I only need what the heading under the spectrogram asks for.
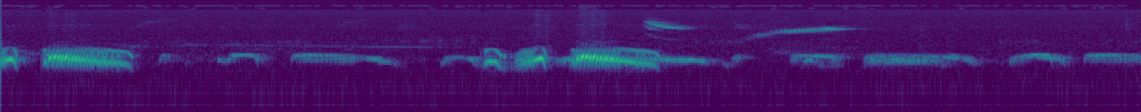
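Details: Spotted dove performing the 'thúc gù' coo to attract wild doves, loud falling coos alternating with strings of quieter, short murmuring notes; a faint high chirp from another bird sounds once.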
